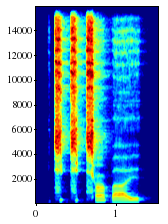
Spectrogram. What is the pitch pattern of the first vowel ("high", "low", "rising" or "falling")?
high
